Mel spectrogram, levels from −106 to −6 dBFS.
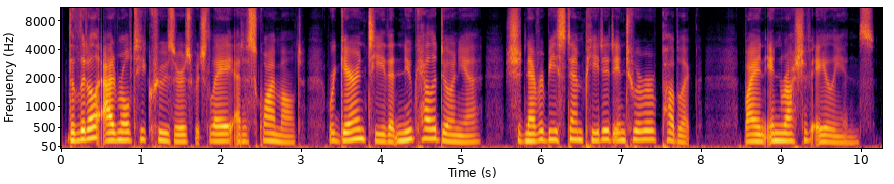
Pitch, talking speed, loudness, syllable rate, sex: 180 Hz, 145 wpm, -21 LUFS, 5.5 syllables/s, female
